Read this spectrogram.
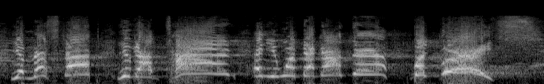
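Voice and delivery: drawn-out, shouted key words; full-force preaching. Real, not acted. Preacher reminding congregation how grace got them, full-force preaching. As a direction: punch and stretch each phrase like a revival preacher.

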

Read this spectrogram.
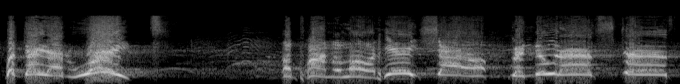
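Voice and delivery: loud, high, slow whooping climax; full-force preaching. Acted. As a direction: lift the church with every phrase.

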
